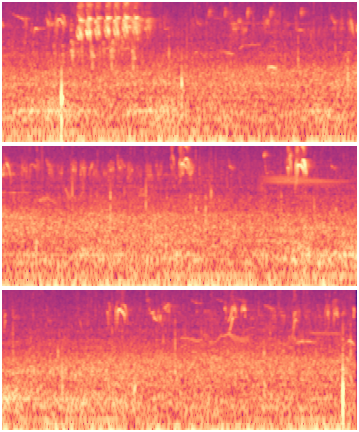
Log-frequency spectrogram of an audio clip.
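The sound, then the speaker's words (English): Scattered high, twittering chirps of many swallows calling overhead in a field near Cownhain Lane, coming in short bursts over a steady outdoor rumble and hiss, with no one speaking. “I'm in a field full of swallows.”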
